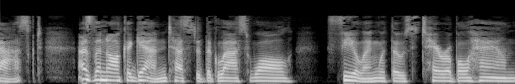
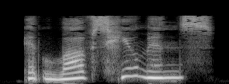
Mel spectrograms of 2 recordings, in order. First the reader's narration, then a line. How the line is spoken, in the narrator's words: Lahaba whispered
